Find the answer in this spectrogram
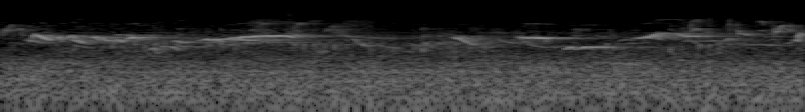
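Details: Fluting whistles from a Japanese grosbeak in a flock resting in a tall tree, as smooth gliding phrases rise and dip through constant broadband background noise.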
